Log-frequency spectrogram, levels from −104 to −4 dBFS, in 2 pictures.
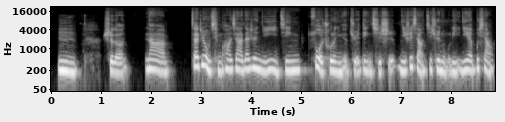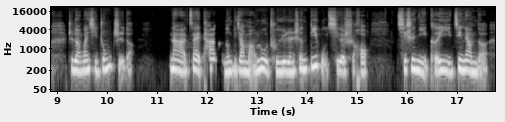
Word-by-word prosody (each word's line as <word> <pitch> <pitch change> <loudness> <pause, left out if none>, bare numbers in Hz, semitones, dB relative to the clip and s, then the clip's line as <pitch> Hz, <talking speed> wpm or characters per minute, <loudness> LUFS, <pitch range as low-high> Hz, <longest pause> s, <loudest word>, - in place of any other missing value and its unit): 嗯。 195 -2 +5 0.5
是 195 - +2
的。 180 +4 -1 0.4
那 215 -5 0 0.5
在 275 -1 +4
这 310 - +2
种 265 -8 +5
情 200 0 -3
况 215 +1 0
下， 220 -2 0
但 225 +2 +1
是 245 0 +4
你 210 0 +1
已 195 - +1
经 200 +2 +1 0.2
做 215 0 +3
出 180 +4 -1
了 200 - +4
你 180 0 +1
的 - - -4
决 190 0 -3
定 195 -2 -3
其 180 0 -3
实， 190 +3 -5
你 195 -3 +2
是 260 +6 +1
想 215 -7 -1
继 215 - -4
续 215 +1 +1
努 195 -2 0
力， 180 +2 -1
你 195 0 0
也 210 -1 +2
不 210 +3 -1
想 220 -3 -3 0.3
这 220 - -3
段 195 -3 +4
关 200 +2 +2
系 220 -3 -4
终 230 +8 +1
止 265 - -6
的。 - - -12 0.7
那 220 -5 +1
在 205 +1 0
他 240 - -6
可 230 -5 -7
能 180 +2 0
比 220 - -3
较 205 -2 +1
忙 185 0 -1
碌、 210 -1 +3
处 185 -1 -3
于 185 +1 +1
人 185 0 +1
生 220 +1 0
低 265 +5 +4
谷 285 - -6
期 - - -4
的 - - +3
时 - - -10
候， - - -5 0.5
其 210 - -1
实 225 +2 +2
你 200 -4 +1
可 - - -2
以 200 -3 +1
尽 205 +4 +2
量 195 -3 +1
地 225 +4 -5
205 Hz, 235 characters per minute, -20 LUFS, 190-225 Hz, 0.7 s, 嗯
